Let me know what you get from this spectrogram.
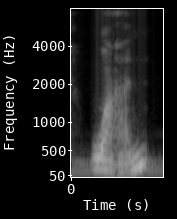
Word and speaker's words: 晚: wan」というふうに発音します発音記号は WAN 第三声低く沈む音になりますなので「ャンも「ャンも成長の組み合わせとしては同じ第 3 声そして第 4 声の組み合わせになります。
